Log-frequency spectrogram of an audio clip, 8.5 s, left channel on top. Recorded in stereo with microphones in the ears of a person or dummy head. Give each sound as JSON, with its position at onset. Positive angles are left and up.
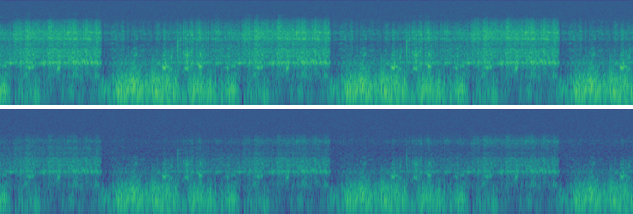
{"t": 0.0, "sound": "a lawn mower", "side_deg": 75}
